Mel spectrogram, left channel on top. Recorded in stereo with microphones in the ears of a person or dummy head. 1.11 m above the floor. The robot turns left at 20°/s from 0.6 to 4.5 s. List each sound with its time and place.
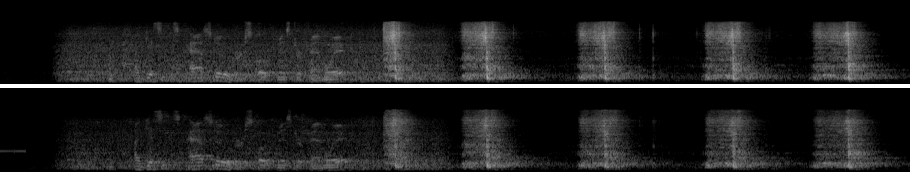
1.3 s a man speaking: 170° left, 0.9 m; by 3.6 s 125° left, 0.9 m
3.8 s chopping: 60° left (ahead or behind), 1.6 m; by 8.6 s 45° left (ahead or behind), 1.6 m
